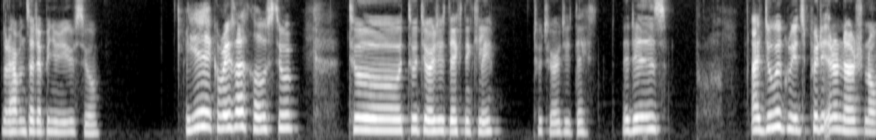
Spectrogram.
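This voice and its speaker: A woman in a Bulgarian accent speaks in a high voice with fairly even intonation. She leaves long, frequent pauses. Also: moderate pace. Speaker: streamer. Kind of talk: casual chat. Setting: live stream.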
